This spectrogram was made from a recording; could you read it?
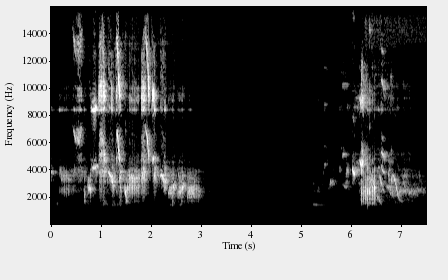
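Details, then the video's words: White-throated robin singing two scratchy, twittering high phrases of rapid varied notes, the first about three seconds long, then a pause of about three seconds before a shorter, rougher burst. "Как поёт Соловей белошейка (Irania gutturalis)"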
